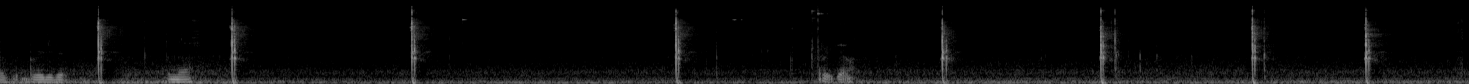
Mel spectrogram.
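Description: An antler hammer strikes stone with sharp clicking knocks.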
